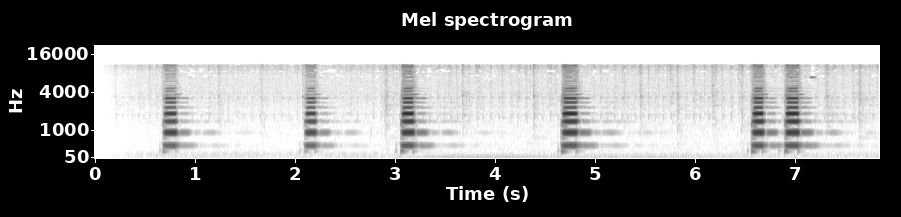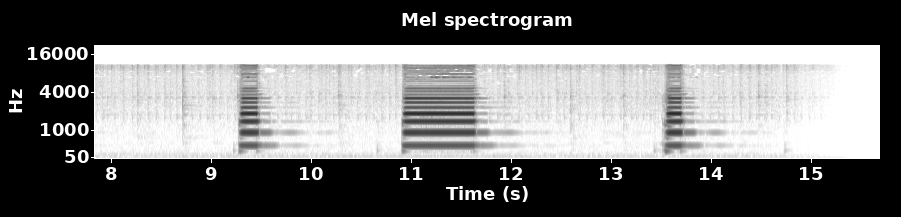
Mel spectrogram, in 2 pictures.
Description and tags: Harley Davidson 1340 cm3, vm 1986, harrikka. Äänimerkkejä, erilaisia.
Paikka/Place: Suomi / Finland / Lohja
Aika/Date: 31.07.1991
